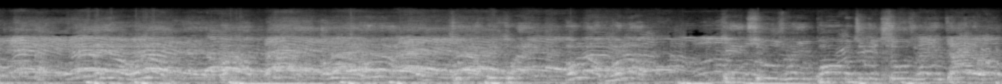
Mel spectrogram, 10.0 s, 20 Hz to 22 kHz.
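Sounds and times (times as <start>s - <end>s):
people shouting: 0.0s - 7.6s, 8.6s - 10.0s
hip-hop beat with heavy bass: 0.0s - 10.0s.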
